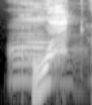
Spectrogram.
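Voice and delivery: high-pitched quack; duck quack. Acted. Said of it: "says the duck".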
